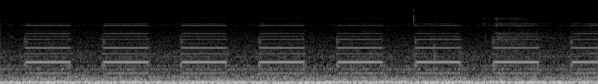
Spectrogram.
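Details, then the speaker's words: Diesel construction plant machine warming up before a regen, steady high cab warning beeps a bit over once a second over low diesel rumble; diagnostics show no active codes or events, cause unknown. "that is strange that's generally tells you there's something wrong"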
